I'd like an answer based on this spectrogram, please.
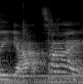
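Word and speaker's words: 芽菜: So ya cai is how you say this in Chinese.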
